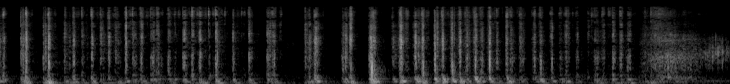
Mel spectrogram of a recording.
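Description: Fingertips tap and scratch into a bed of beach gravel with small loose pebbles and shell fragments, making rapid, bright, dry clicks and rattles. A brief pause near the middle separates the two bursts of tapping. The clip ends in a softer, hissy scratching rustle.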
